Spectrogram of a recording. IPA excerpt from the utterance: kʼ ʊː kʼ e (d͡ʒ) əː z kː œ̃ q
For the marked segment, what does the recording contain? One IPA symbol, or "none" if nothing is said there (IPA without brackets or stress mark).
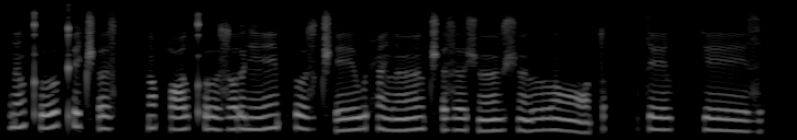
t͡ʃʼ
